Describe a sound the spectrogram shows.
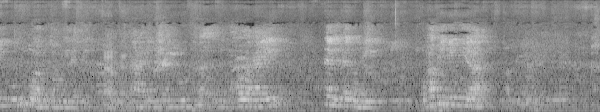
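A woman speaks with animation into a microphone over loudspeakers in an echoing hall.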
